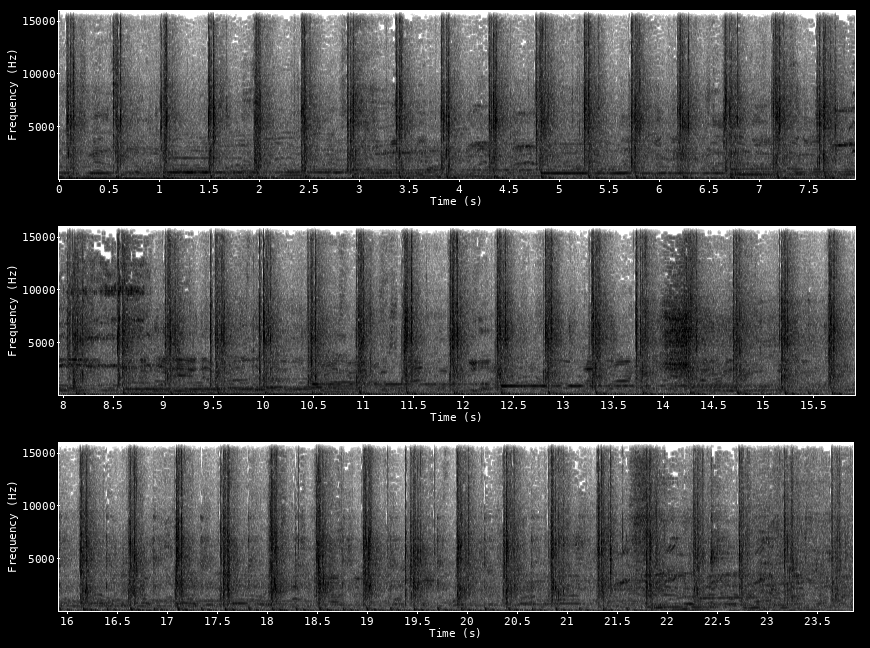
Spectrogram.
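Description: Loud live electronic dance music over a festival sound system, with a steady kick-drum beat about twice a second, heavy bass and a stepping melodic line. A large crowd cheers and sings along over it.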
